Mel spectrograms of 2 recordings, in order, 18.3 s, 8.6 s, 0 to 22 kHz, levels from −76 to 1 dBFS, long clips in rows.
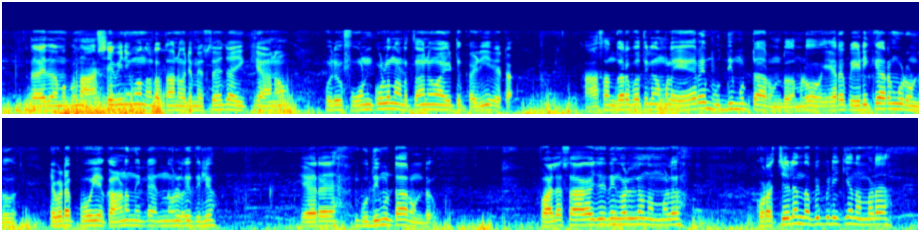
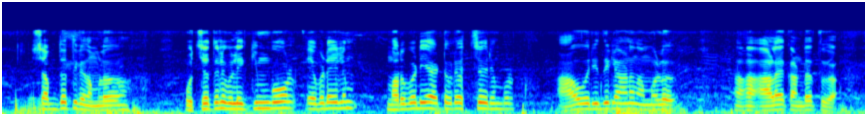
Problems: constant background noise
